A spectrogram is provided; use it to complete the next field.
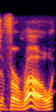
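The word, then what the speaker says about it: Verreaux: As far as I can tell, the correct way to say it is Vero as in plateau.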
